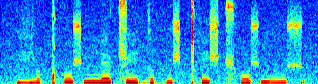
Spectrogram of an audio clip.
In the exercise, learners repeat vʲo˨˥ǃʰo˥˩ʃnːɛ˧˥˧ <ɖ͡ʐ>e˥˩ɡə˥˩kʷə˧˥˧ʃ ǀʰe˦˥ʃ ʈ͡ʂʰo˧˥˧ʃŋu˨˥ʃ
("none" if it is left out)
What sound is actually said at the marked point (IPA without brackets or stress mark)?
ʈ͡ʂ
